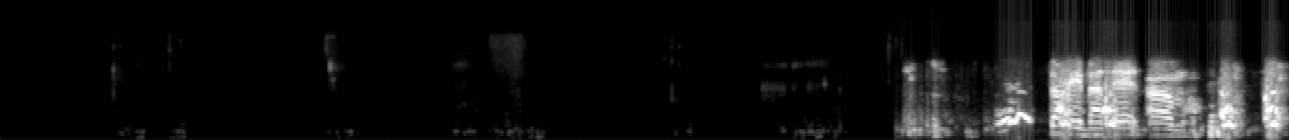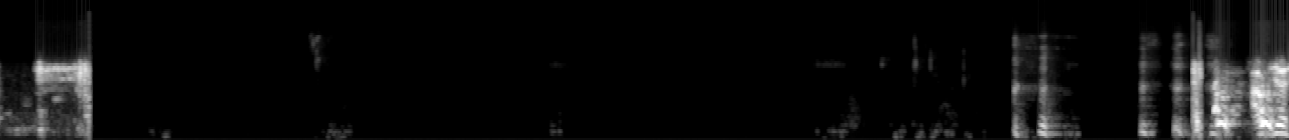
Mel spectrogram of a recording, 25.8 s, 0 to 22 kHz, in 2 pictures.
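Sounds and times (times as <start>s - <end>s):
dogs barking at each other: 10.0s - 11.4s, 12.0s - 13.0s, 25.0s - 25.7s
speech: 10.5s - 13.4s.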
